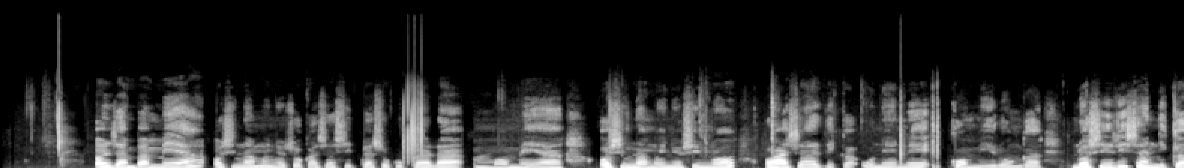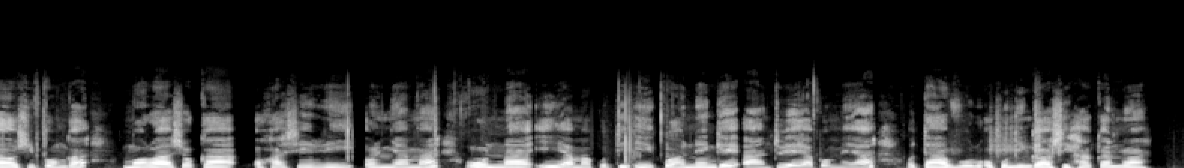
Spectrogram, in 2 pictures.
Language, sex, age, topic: Oshiwambo, female, 25-35, agriculture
